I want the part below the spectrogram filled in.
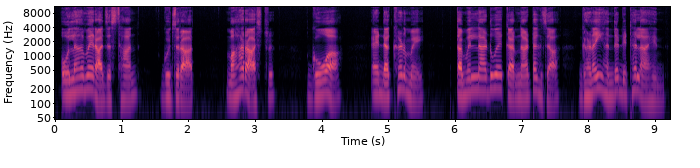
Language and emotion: Sindhi, neutral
